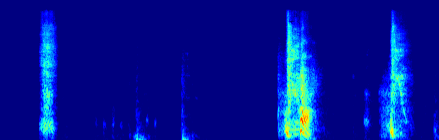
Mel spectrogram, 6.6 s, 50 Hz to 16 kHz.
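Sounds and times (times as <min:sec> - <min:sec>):
person sneezing: 0:00.6 - 0:00.9, 0:04.2 - 0:04.8, 0:05.8 - 0:06.2.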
